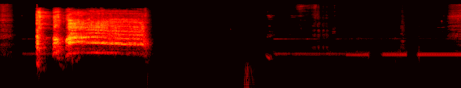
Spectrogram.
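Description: A phone call placed on speaker, live on air: a loud, brief burst of sound, a pause, then a steady electronic ringback tone that pulses on and off with short gaps. No one speaks.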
